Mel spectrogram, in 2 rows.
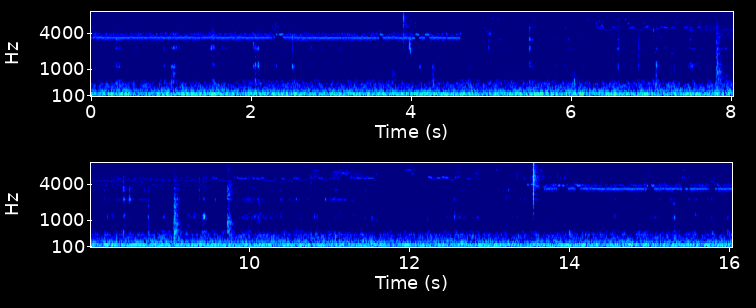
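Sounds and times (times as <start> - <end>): low hum: 0.0 - 16.0
person chewing: 0.1 - 2.8, 3.8 - 13.8.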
